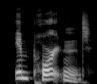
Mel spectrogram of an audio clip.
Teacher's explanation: And then at the end, we have a stopped T, important. There's no T that we actually speak at the end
